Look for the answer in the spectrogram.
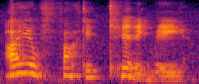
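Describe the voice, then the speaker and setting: A man streaming a game, giving animated, sweary live commentary as he plays. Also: high-pitched, a little slow, slight background noise. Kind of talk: live playthrough commentary with read-aloud acting.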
